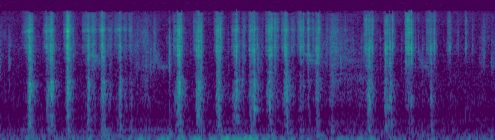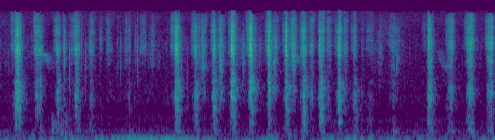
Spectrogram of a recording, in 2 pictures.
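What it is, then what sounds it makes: Scratch-art card being scratched. A wooden stylus scratches the coating in the lower left area of a flat scratch-art card made of wax-coated paper. It makes quick, irregular, bright scratchy strokes that stop dead, with a steady low hum underneath.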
